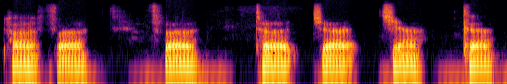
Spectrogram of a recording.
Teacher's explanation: And so now if you have somebody say words or sounds, syllables in response to an auditory cue that start at the front of the mouth, so pa, fa, fa, ta, cha, cha, ka, you can see that the place of articulation is moving backwards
